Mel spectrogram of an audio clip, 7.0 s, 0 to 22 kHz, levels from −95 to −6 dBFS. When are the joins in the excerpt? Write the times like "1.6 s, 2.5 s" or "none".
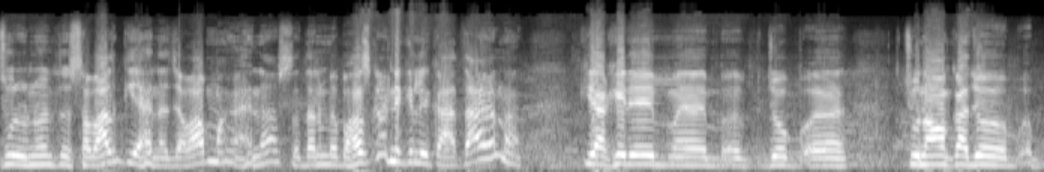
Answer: none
